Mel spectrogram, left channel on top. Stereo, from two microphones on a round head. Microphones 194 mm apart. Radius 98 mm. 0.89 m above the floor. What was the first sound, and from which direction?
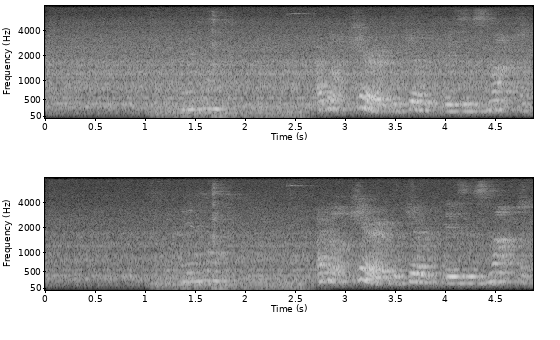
A child speaking, 45° left (ahead or behind).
